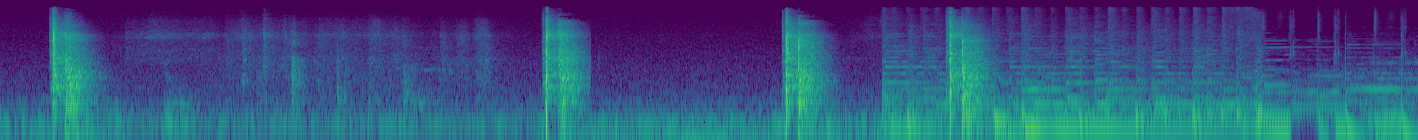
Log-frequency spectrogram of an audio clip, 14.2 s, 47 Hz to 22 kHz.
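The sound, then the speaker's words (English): A Mathews V3 compound bow fires four arrows, each a sharp, loud snap over a low, quiet background. The shots are spaced several seconds apart, and music begins with the last shot. “All right, the V3 series from Matthews, the 31 and the 28. We did both of them. Amazing shooting bows.”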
